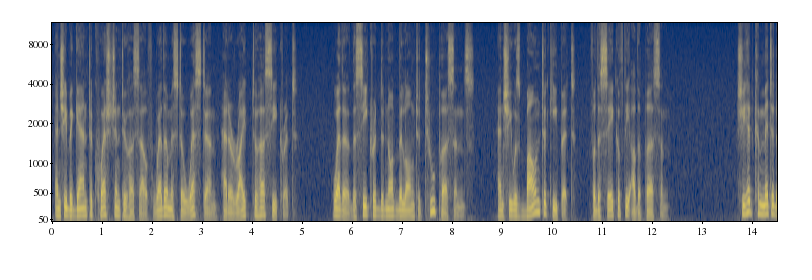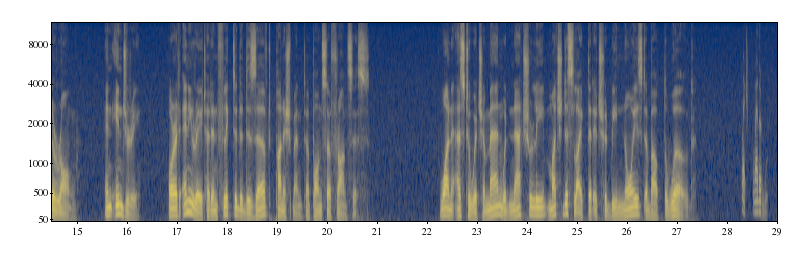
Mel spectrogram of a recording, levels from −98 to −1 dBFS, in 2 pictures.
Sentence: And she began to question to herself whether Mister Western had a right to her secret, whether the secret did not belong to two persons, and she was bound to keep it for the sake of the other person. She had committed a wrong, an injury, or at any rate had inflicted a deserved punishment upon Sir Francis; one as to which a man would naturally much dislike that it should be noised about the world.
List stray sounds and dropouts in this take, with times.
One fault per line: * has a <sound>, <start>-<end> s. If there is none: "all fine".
* has a chirp, 28.3-28.8 s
